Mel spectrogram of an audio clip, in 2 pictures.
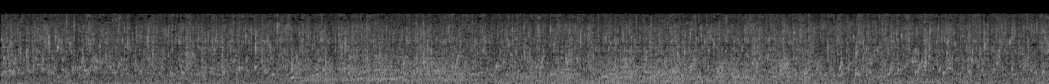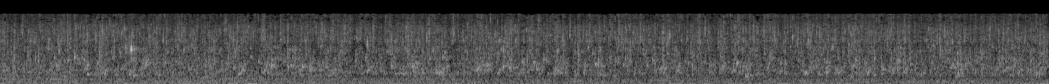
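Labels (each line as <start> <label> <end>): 0.0 Water running and splashing in a fountain. 21.0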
